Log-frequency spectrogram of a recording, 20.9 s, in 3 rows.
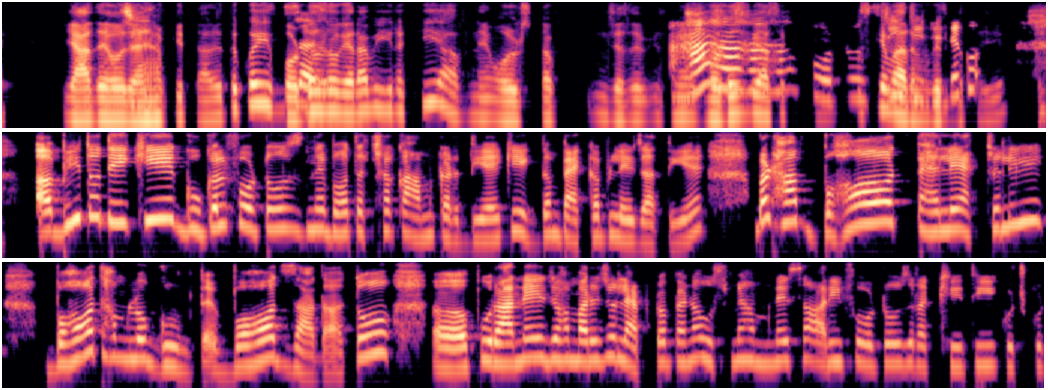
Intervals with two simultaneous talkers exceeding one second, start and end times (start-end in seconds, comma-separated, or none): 4.5-6.5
